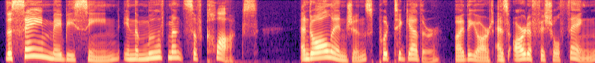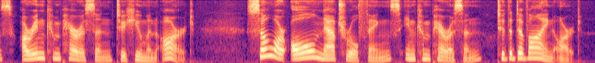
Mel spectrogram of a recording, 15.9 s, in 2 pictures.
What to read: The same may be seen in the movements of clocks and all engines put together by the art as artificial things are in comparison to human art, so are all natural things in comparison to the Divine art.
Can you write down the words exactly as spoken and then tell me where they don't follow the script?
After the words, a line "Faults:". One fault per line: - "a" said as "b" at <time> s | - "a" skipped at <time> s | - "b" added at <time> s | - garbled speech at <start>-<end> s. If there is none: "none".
The same may be seen in the movements of clocks and all engines put together by the art as artificial things are in comparison to human art, so are all natural things in comparison to the Divine art.
Faults:
none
